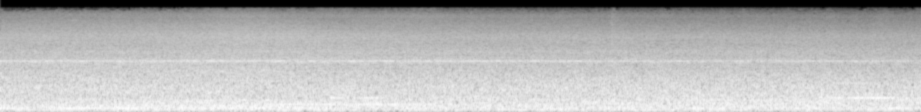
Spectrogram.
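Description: Steady hum of a Shinkansen train standing at the platform, its onboard equipment running, with a thin high whine held throughout.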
